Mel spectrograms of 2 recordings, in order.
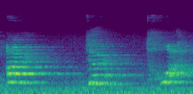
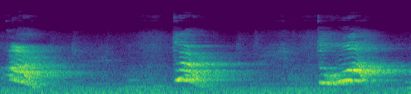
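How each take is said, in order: First: Said in the usual way. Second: High, forceful spaced-out count; shouted count. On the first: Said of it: "Tu dis un". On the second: Shown as a demonstration. Teacher counting three stomps on the cloud, shouted. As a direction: call each number out with a stomp. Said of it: "Tu dis un, deux, trois".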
